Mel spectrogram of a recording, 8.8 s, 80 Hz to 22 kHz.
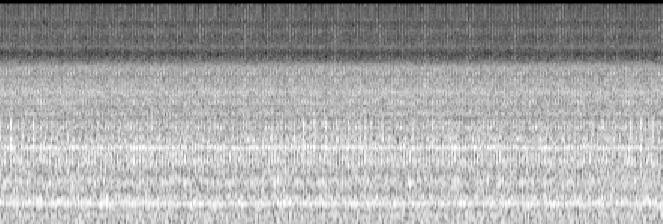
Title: Стук в двигателе CJEB 1.8TFSI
